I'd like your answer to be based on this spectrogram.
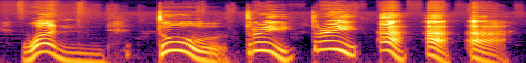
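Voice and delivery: loud, swooping Transylvanian vampire count accent. Answering a remark about sounding Transylvanian, doing the Count from Sesame Street voice. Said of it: "or I could have gone for the count from Sesame Street".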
